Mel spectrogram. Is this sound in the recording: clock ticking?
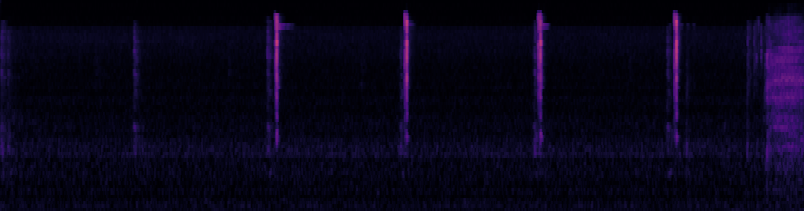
yes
